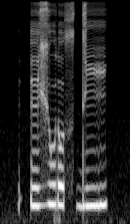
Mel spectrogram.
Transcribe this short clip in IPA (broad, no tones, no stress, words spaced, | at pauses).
ʔɪʒu ɾoθdi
